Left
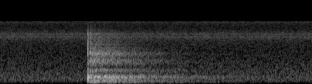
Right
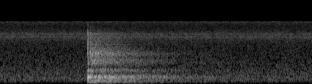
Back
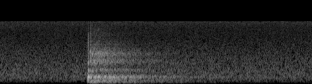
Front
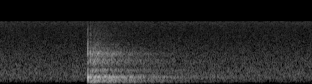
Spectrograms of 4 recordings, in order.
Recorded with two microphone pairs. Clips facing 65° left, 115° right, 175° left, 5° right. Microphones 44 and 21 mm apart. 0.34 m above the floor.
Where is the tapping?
15° right, 6 m.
